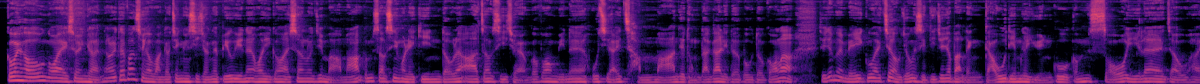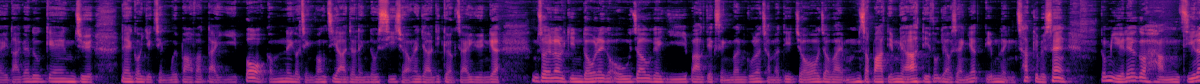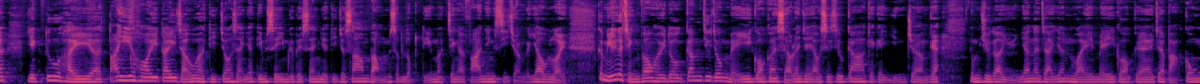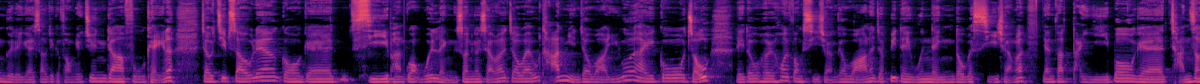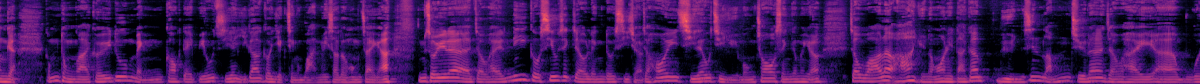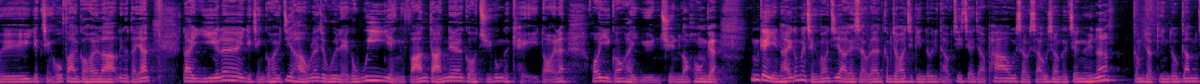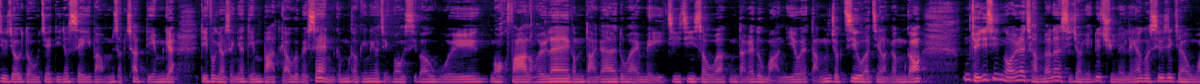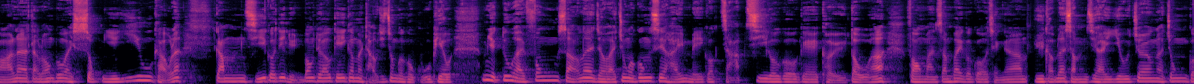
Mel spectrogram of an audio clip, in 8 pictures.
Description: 詳情請收聽本文附設錄音訪問内容。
